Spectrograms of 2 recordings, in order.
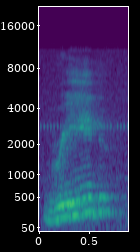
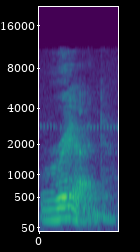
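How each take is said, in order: First: The vowel is a long ee sound. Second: The vowel is a short e sound. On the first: It is the present tense. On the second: It is the past tense.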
